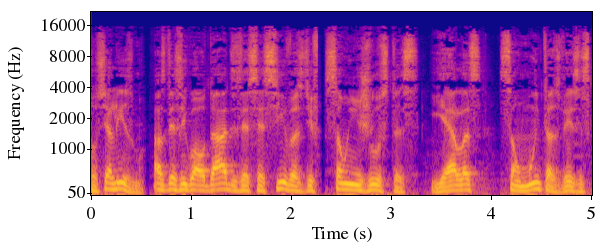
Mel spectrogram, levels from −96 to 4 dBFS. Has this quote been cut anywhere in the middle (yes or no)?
yes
